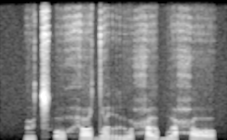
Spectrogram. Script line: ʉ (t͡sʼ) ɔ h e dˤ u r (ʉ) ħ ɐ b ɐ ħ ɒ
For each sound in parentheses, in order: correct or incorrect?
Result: correct, incorrect

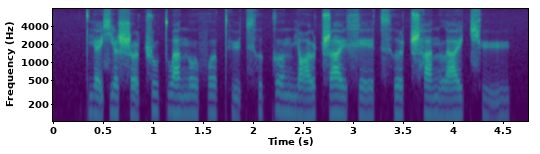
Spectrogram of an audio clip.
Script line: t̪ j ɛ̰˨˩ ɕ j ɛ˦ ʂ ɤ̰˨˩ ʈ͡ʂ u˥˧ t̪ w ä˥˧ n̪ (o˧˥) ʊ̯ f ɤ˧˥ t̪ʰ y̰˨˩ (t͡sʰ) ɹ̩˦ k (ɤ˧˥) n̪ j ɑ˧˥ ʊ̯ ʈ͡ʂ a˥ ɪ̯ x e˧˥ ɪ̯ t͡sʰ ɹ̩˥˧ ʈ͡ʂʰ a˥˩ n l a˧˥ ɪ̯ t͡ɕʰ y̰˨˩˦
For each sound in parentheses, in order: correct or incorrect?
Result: incorrect, correct, incorrect

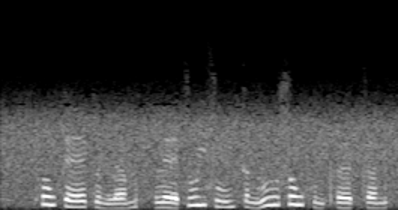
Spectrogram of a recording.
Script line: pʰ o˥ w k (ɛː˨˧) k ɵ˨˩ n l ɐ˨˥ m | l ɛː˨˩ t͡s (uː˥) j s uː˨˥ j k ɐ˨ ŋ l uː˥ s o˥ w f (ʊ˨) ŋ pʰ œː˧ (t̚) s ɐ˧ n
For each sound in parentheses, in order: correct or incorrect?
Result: correct, correct, correct, correct

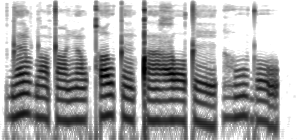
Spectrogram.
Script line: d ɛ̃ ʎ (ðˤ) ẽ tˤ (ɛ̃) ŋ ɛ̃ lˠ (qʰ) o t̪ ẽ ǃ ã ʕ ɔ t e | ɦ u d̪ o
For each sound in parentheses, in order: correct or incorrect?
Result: incorrect, incorrect, correct

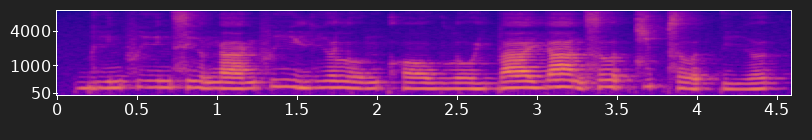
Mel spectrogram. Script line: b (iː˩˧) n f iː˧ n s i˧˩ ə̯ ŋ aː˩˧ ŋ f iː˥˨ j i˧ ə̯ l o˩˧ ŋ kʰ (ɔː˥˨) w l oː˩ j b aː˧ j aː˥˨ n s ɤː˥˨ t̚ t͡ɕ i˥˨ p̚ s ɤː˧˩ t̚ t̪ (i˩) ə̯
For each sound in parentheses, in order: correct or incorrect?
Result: correct, incorrect, incorrect

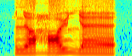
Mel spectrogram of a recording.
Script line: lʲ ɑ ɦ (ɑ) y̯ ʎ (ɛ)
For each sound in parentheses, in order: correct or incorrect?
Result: correct, correct

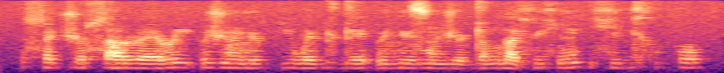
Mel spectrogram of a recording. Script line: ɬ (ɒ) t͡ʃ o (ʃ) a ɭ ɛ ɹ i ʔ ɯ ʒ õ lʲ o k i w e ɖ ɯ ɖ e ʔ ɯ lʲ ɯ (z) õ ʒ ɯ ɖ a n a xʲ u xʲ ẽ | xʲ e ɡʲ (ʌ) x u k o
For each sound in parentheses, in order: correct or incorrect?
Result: incorrect, incorrect, correct, correct

